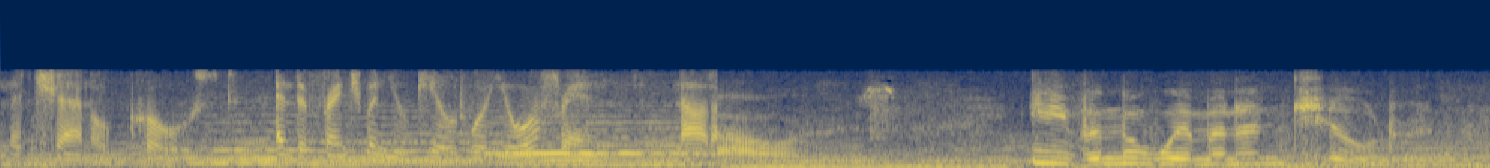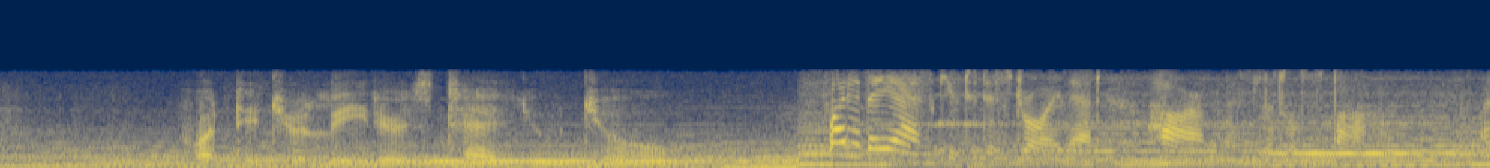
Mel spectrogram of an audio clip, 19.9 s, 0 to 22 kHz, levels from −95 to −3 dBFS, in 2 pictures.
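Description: From 4.78 to 15.25 s there is a wrong sample rate fault. Audio recorded at 16 kHz plays back at 8 kHz. It runs at half speed and sounds a full octave lower.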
